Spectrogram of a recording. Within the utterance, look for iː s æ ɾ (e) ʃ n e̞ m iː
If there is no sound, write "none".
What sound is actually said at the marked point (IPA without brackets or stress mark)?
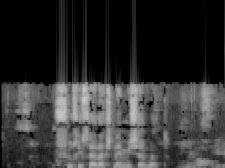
æ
